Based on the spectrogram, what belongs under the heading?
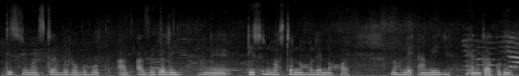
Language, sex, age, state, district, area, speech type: Assamese, female, 30-45, Assam, Goalpara, rural, spontaneous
